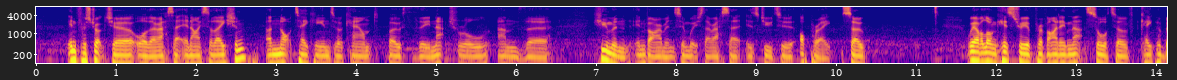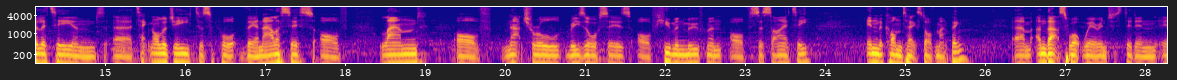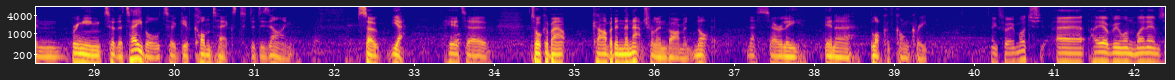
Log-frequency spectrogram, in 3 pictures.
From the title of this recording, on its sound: Live from Dublin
